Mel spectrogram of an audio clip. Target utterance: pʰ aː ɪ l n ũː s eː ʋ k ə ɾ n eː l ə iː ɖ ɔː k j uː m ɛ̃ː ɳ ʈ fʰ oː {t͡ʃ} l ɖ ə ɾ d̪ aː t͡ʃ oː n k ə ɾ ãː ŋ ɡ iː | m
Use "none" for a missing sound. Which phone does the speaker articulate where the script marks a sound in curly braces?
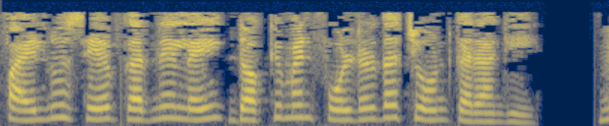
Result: none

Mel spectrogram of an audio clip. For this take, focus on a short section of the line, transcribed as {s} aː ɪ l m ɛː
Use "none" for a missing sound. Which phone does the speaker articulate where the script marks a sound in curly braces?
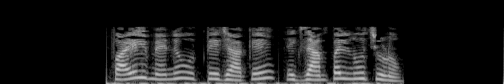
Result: f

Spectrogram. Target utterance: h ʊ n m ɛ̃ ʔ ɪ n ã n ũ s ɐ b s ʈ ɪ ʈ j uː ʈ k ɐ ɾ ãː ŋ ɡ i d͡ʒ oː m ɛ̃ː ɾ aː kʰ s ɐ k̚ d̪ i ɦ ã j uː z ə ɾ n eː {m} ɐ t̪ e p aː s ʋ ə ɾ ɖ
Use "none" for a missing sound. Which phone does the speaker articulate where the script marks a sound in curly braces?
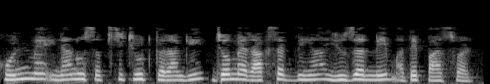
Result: m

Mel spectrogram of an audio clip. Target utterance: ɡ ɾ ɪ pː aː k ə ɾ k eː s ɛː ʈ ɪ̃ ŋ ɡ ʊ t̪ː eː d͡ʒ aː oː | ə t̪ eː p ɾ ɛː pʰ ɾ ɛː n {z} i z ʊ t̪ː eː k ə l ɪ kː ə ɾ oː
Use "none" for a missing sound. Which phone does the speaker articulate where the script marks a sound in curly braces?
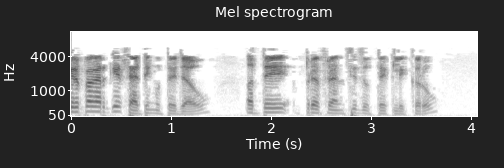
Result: s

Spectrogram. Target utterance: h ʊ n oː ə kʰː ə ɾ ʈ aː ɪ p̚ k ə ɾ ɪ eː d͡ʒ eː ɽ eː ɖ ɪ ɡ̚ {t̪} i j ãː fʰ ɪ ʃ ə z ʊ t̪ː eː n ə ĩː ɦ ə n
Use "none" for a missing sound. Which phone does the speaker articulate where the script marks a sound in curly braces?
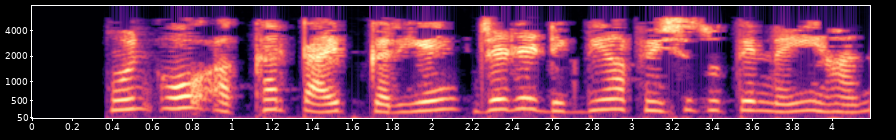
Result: d̪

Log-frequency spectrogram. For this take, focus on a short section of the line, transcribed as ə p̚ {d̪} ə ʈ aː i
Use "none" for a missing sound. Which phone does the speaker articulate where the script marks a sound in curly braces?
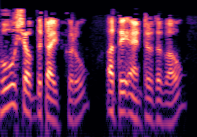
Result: d̪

